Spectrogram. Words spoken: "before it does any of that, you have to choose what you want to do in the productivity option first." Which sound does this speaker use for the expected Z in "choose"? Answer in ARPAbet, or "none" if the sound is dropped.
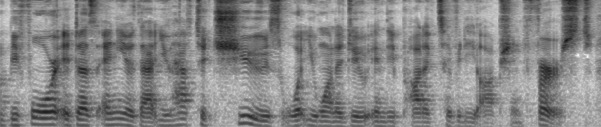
Z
